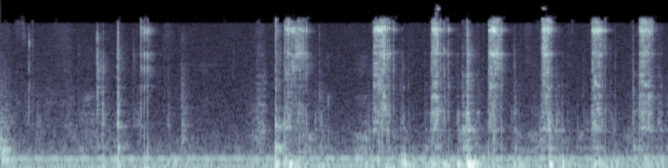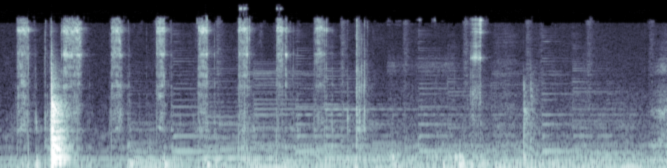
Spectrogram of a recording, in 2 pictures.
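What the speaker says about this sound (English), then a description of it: "the next step is to remove the head bolts" Ratchet wrench loosening the head bolts on a Porter Cable air compressor pump, close rapid clicking in repeated short strokes with occasional metallic clinks, clear against a quiet background.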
